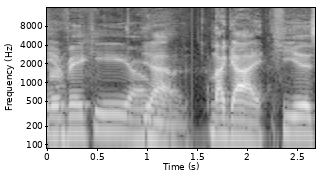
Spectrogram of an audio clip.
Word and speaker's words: Vervaeke: So this is where Jonathan Vervaeke, is that how you pronounce his last name? Vervaeke.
